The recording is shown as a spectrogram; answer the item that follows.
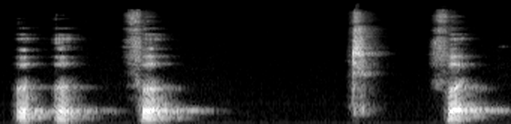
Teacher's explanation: It's a stop T, so we don't say foot. We put our tongue up and stop.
